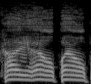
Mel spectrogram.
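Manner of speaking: high-pitched cry for help; calling for help. Acted. Mordecai calls to a car.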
